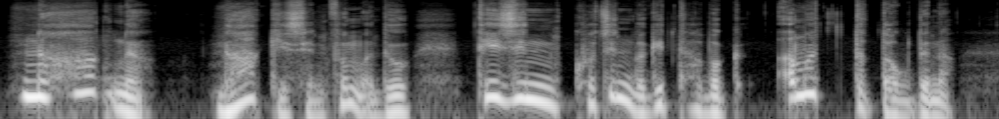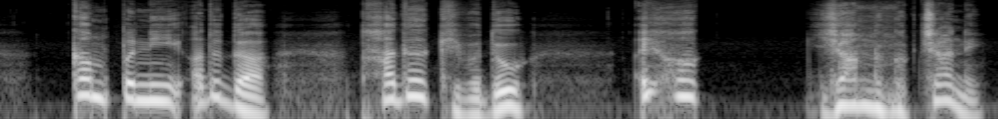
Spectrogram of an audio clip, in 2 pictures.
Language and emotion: Manipuri, surprised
